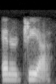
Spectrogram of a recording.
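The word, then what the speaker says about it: אנרגיה: Energy in Hebrew sounds very much like energy in English. It's pronounced energia.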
